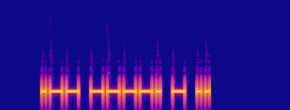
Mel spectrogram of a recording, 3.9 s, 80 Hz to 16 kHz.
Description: Morse code, heard as a keyed tone, about 21 wpm, 700 Hz. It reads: W9TI
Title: USA Call Signs - 4 Characters - Repeated 3x - 22wpm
